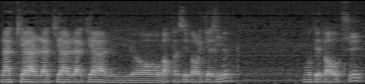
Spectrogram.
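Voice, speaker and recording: A man's voice: deep voice, steady tone, moderate pace, reverberant, a little hiss or hum. A man commentating his own gameplay, swearing and yelping when startled. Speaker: let's play gamer.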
